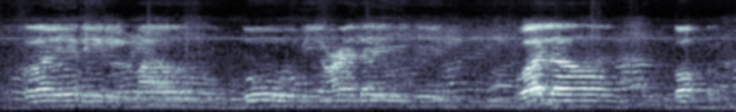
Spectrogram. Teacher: perhatikan pada ghainnya ketika dia disukunkan dengan sifat rakhawahnya. Tidak boleh terputus, magdu tidak boleh. Tapi rakhawah itu mengalir.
